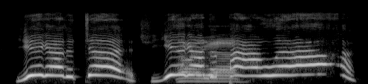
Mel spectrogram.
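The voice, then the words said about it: Bad sung imitation of a song. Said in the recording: “I'm doing a bad impression again”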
